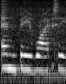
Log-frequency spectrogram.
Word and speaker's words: NBYT: NBYT. NBYT. Oh, I know what it looks like, but it's just saying them 4 letters.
